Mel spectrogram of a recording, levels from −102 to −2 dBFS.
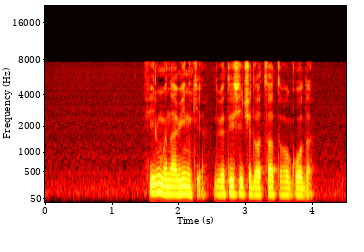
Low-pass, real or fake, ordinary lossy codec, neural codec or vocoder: none; fake; none; codec, 16 kHz, 16 kbps, FunCodec, trained on Chinese and English, 50 frames a second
